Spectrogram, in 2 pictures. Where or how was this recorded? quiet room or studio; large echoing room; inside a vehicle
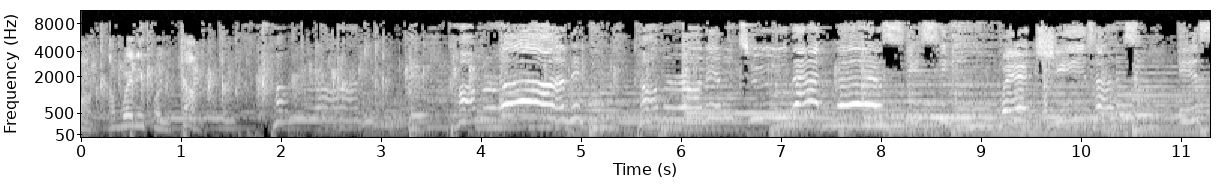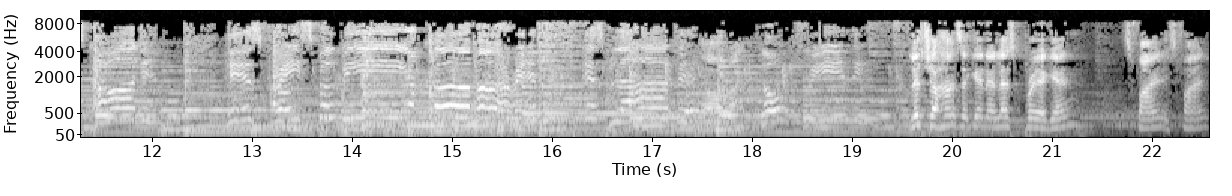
large echoing room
